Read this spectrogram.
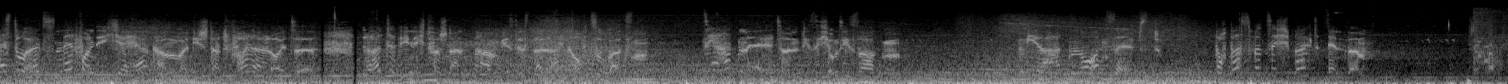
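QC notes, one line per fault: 2.87–4.05 s, repeated stalls (stutter): late packets emptied the jitter buffer eight times; gaps up to 29 ms were filled by extending sound, so audio drags and stutters without loss.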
